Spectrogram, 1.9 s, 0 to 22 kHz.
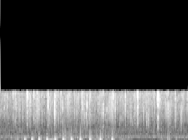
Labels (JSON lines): {"label": "biophony, pulse", "recorder": "SoundTrap 500"}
